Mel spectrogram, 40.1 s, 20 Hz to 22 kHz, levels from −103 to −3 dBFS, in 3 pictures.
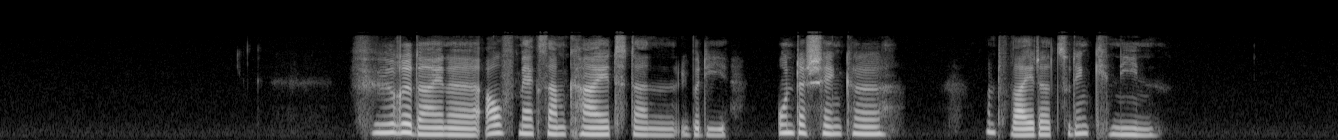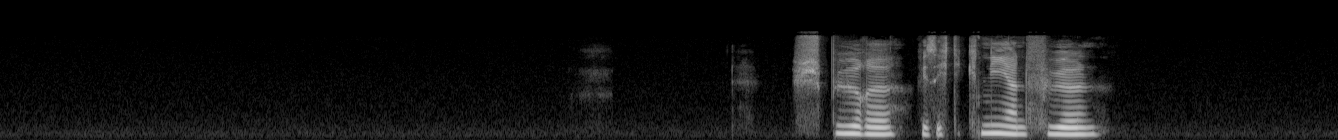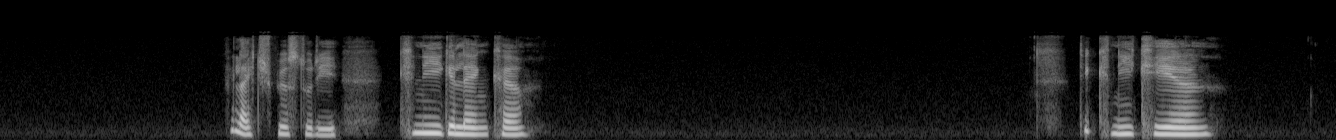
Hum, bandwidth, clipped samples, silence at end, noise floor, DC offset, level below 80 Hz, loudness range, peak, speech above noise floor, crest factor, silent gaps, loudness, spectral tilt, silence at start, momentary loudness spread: none; 8 kHz; under 0.1%; 1.25 s; -81 dBFS; under 0.1%; -86 dBFS; 10 LU; -12 dBFS; 51 dB; 22 dB; none; -30 LUFS; -5.5 dB/octave; 3.6 s; 14 LU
